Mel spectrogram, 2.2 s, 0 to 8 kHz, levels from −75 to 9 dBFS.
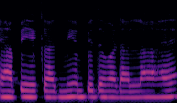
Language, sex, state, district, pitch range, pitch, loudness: Hindi, female, Bihar, Bhagalpur, 180-185 Hz, 185 Hz, -35 LUFS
